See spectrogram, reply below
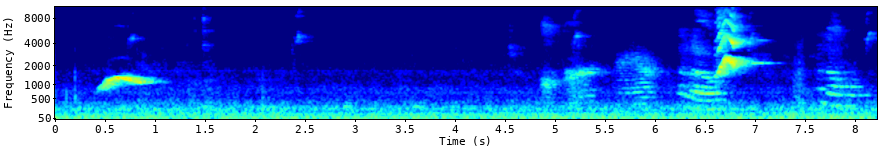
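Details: A pet Congo African grey parrot in a New Jersey backyard gives a rising whistle, then speech-like chatter ending in a sharp, loud squawk-whistle, while starlings, sparrows and other feeder birds call faintly over a steady hum.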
